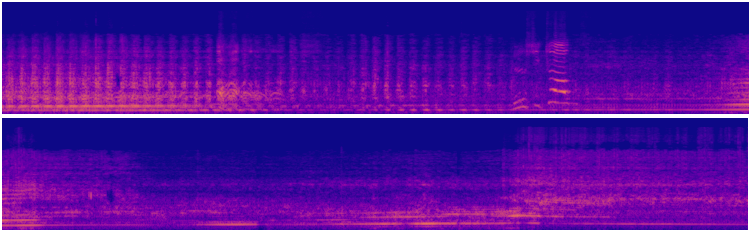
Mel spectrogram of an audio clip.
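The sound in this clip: A car engine with its exhaust routed outside and no restriction hums steadily under people talking, with a few brief louder surges in between.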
